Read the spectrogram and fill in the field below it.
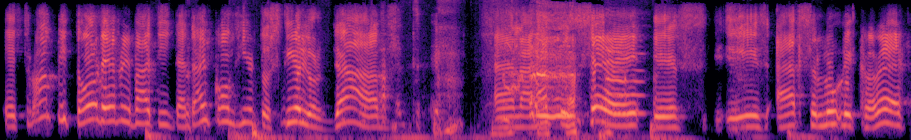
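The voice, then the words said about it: Put-on Mexican accent. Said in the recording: “I was pretending to be a Mexican guy ... doing the full voice”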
